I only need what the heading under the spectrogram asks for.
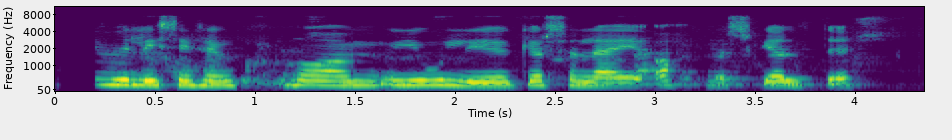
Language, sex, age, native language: Icelandic, female, 15, Icelandic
